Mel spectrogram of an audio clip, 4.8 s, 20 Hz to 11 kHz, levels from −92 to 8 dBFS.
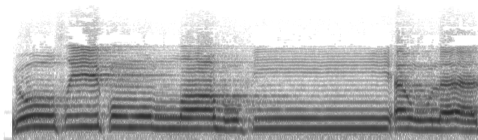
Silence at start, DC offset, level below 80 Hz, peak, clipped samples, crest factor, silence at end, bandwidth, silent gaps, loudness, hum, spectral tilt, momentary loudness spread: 0.1 s; under 0.1%; -58 dBFS; -2 dBFS; under 0.1%; 14 dB; 0 s; 5.6 kHz; none; -15 LUFS; none; -8.5 dB/octave; 6 LU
